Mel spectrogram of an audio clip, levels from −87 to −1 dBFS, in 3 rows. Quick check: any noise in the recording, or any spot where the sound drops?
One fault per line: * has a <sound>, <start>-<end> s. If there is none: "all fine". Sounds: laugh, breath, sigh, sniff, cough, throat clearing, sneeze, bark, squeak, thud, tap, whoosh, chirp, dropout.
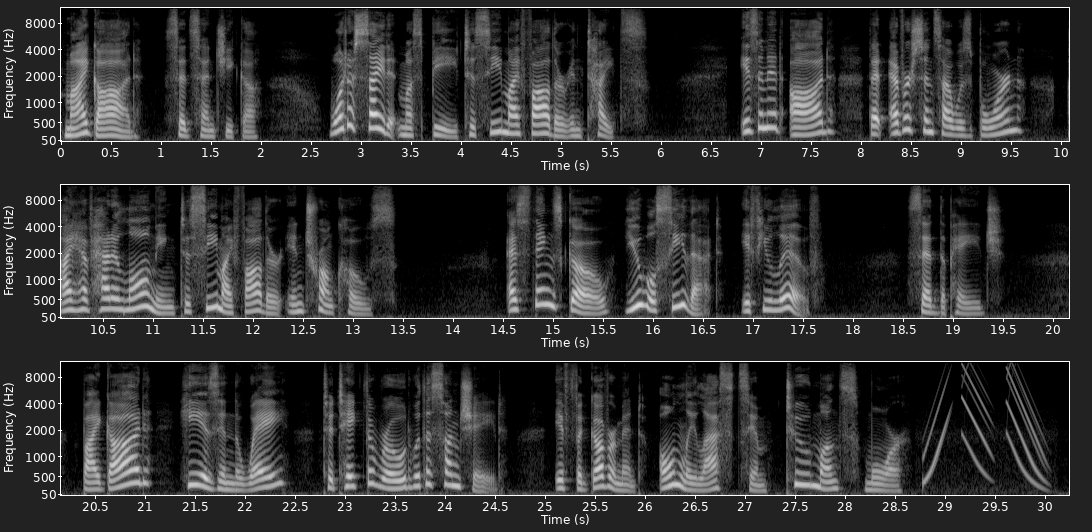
* has a chirp, 28.8-30.1 s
